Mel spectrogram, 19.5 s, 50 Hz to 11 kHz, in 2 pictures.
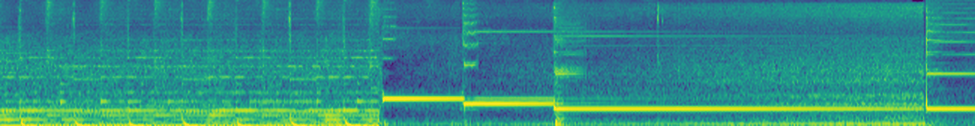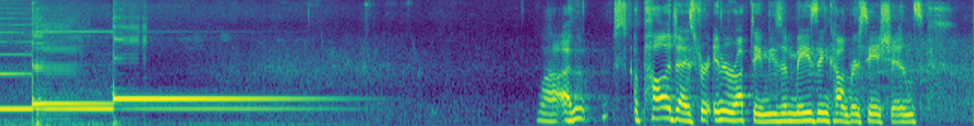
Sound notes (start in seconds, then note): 3.7 bell chiming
